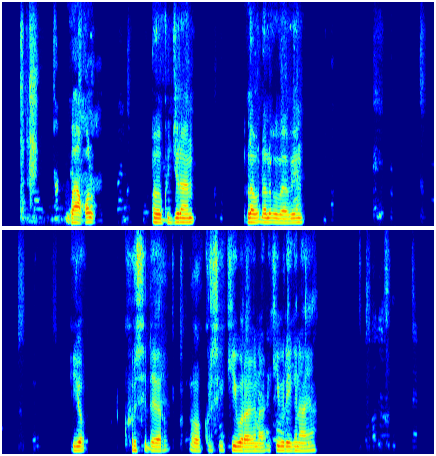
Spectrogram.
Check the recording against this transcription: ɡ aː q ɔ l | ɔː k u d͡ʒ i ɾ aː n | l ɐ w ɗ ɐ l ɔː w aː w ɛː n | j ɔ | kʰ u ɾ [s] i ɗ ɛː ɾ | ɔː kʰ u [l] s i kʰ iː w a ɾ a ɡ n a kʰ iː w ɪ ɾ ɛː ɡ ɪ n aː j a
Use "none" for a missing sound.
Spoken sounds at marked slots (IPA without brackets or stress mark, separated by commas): s, ɾ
